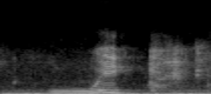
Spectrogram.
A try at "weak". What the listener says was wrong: Weak, không có âm S.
